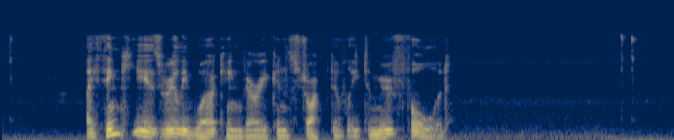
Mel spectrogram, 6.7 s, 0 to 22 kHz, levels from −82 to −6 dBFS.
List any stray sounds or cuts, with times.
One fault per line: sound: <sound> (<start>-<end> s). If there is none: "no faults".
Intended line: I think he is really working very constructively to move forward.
no faults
